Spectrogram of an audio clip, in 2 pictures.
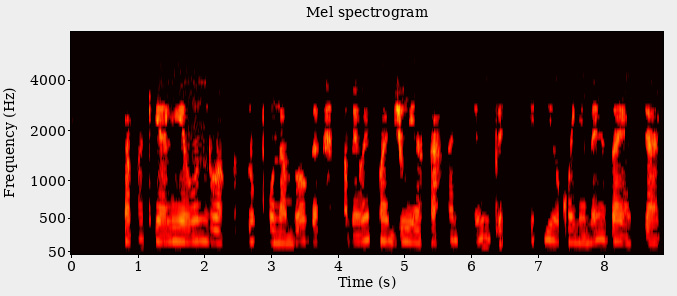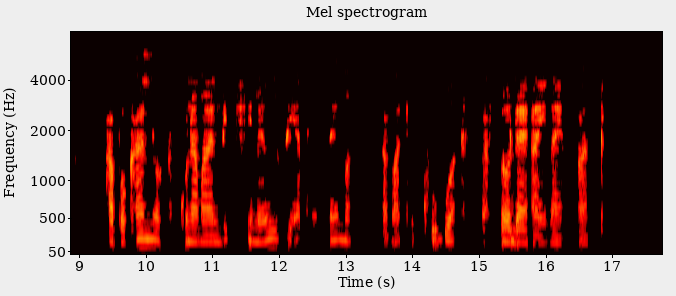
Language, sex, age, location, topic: Swahili, male, 25-35, Mombasa, agriculture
